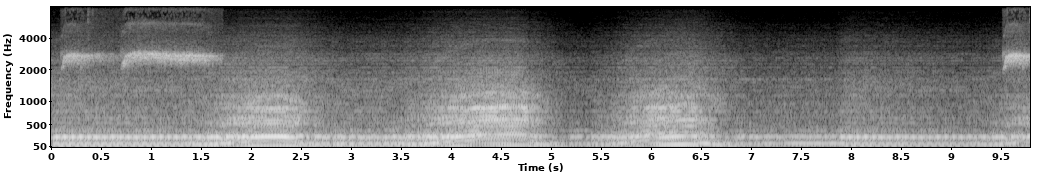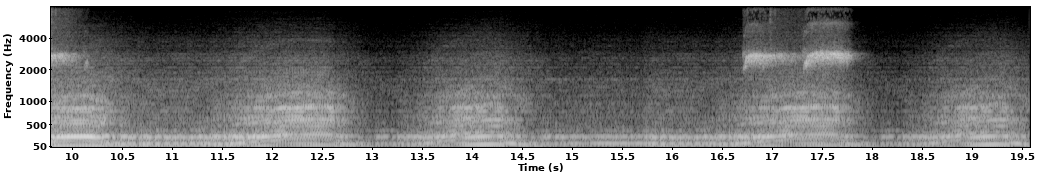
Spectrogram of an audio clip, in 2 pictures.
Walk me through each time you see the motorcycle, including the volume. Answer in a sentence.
The motorcycle can be heard from 0.0 to 19.5 s, getting quieter.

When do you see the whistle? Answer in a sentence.
You can hear the whistle from 0.1 to 1.8 s, from 9.5 to 10.2 s and from 16.7 to 17.9 s.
